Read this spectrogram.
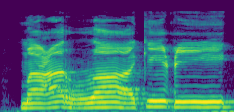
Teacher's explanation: یا مدہ کو ایک الف کے مقدار لمبا کرنا ہوتا ہے. تو ہم یہاں پہ کھینچیں گے اس کو ایک الف کے مقدار.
